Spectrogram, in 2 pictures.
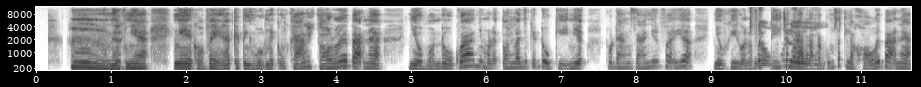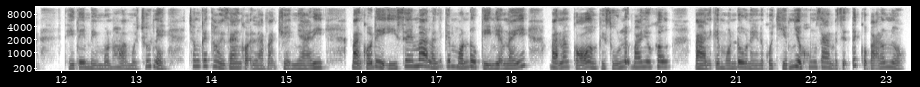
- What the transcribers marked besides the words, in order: tapping; distorted speech; other background noise
- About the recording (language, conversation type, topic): Vietnamese, advice, Làm sao để chọn những món đồ kỷ niệm nên giữ và buông bỏ phần còn lại?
